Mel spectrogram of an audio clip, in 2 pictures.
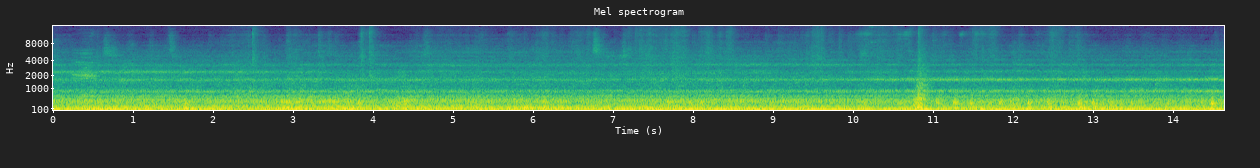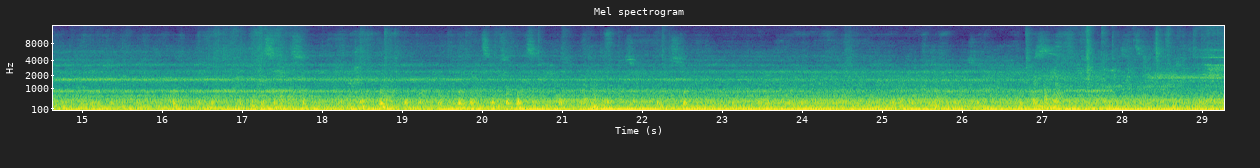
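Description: Inside a Südostbahn electric passenger train coach while it runs: a steady low rumble of the wheels and running gear with a faint steady whine over it, and one sharp knock about eleven seconds in.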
